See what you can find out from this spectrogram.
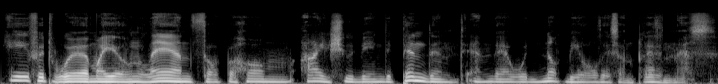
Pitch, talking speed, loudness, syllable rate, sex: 120 Hz, 165 wpm, -17 LUFS, 4.2 syllables/s, male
